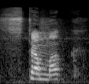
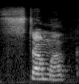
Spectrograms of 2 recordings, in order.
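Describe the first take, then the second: No difference in how they are said.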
